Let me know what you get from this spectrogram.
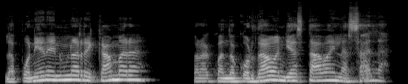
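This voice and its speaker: Fast and a little mellow in a mid-range voice, a horror story host with a Mexican accent spins spooky tales without a script. The speech is hesitant, repeating phrases and checking in with rhetorical questions.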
